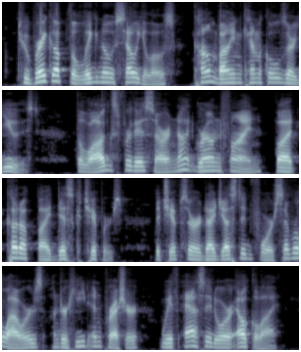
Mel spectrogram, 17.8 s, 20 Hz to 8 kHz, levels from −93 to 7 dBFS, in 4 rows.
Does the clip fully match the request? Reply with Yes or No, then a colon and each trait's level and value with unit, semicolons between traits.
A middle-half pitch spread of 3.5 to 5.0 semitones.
Yes: average, 4.3 semitones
